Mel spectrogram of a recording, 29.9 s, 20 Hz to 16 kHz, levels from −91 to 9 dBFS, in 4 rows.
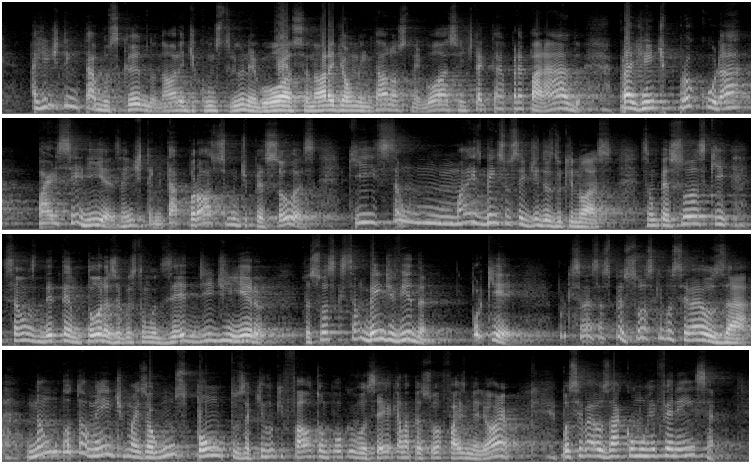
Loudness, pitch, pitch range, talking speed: -18 LUFS, 205 Hz, 165-235 Hz, 190 wpm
